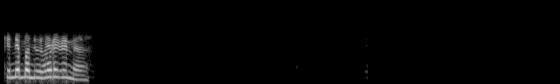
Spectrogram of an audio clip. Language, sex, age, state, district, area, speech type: Dogri, female, 18-30, Jammu and Kashmir, Samba, rural, conversation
